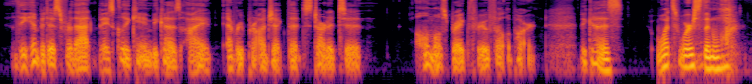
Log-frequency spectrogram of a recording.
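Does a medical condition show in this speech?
Yes: spasmodic dysphonia; lower voice less consistent, higher pitch more pinched but words get out.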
